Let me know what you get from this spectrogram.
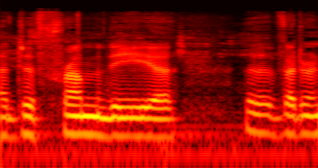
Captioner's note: speaking French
